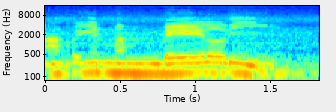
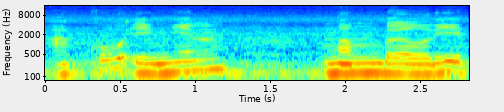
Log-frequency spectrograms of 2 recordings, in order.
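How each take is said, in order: First: The e in membeli is hard and full. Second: The e in membeli is soft and reduced. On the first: "ada juga orang menyebutkan" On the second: "itu e-nya eh, lembut"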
